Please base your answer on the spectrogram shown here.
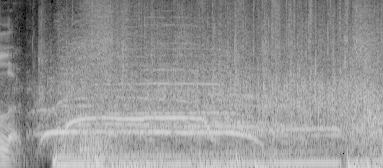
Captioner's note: audience cheers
